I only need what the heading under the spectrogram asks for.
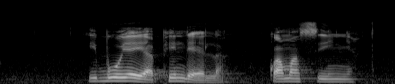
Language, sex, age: Xhosa, male, 28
